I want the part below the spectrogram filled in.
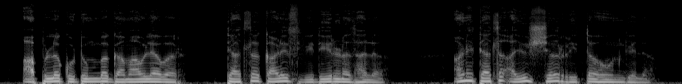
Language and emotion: Marathi, sad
